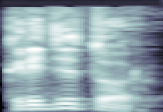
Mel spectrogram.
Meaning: creditor, mortgagee
- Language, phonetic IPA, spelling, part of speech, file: Russian, [krʲɪdʲɪˈtor], кредитор, noun, Ru-кредитор.ogg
